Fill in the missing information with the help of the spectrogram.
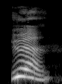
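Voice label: "yuan4", Mandarin Chinese pinyin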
